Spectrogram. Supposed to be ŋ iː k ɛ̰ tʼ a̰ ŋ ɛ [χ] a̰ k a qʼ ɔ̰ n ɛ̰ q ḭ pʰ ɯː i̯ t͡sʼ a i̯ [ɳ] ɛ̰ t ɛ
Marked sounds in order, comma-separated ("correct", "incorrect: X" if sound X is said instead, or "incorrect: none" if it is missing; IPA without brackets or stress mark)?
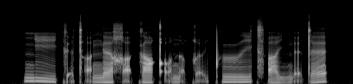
correct, incorrect: ŋ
